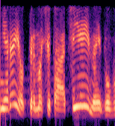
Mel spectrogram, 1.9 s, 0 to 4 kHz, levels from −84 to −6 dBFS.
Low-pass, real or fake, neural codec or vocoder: 3.6 kHz; real; none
